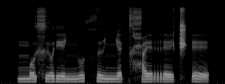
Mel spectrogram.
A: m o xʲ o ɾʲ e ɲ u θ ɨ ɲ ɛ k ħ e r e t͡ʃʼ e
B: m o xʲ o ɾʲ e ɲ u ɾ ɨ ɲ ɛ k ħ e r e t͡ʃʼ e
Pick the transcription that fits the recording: A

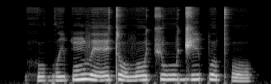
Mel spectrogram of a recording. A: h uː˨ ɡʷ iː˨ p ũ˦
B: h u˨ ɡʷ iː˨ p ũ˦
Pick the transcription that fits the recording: B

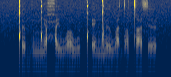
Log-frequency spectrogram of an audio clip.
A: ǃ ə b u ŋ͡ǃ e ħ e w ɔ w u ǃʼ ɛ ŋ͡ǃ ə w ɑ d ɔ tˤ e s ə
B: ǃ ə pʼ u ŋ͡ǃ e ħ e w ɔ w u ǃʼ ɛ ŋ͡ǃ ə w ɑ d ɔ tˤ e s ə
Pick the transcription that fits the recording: A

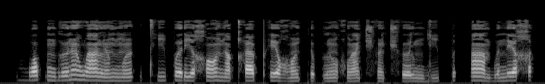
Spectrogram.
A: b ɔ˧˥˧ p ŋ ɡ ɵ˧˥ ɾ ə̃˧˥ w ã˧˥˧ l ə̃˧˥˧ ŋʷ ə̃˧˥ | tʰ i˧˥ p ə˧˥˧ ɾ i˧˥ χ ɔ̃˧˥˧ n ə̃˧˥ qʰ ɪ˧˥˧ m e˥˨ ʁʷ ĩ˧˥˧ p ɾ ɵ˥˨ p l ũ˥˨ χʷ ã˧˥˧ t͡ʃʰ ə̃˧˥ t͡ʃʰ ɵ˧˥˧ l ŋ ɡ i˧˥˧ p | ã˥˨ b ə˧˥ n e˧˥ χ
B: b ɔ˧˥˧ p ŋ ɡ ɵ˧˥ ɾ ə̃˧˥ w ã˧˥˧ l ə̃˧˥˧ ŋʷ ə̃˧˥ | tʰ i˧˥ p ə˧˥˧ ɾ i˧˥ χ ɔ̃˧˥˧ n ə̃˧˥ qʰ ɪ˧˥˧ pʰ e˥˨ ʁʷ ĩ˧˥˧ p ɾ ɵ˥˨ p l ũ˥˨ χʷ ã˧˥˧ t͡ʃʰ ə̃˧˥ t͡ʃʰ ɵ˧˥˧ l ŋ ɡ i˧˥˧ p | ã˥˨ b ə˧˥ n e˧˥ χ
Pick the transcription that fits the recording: B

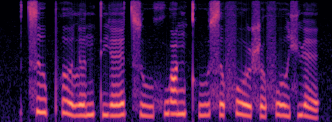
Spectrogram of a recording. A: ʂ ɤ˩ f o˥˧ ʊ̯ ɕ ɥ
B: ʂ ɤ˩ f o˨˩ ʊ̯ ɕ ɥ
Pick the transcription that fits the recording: A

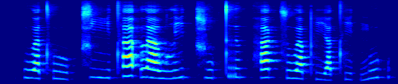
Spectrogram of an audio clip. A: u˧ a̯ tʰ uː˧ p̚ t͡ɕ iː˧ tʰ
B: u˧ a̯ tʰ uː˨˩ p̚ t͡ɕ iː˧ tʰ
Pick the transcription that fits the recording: B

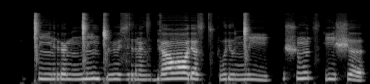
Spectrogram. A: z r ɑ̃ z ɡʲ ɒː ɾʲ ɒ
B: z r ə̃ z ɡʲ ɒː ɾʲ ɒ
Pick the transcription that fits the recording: B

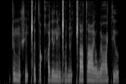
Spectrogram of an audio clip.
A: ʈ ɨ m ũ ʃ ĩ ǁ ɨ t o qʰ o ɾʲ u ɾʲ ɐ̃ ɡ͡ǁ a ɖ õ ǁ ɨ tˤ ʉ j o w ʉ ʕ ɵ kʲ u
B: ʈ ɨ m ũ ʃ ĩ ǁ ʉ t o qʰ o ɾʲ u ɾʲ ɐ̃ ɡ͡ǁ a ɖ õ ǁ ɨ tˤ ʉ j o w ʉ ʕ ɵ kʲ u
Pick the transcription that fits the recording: A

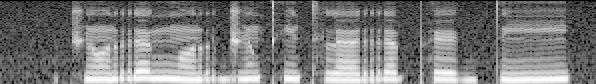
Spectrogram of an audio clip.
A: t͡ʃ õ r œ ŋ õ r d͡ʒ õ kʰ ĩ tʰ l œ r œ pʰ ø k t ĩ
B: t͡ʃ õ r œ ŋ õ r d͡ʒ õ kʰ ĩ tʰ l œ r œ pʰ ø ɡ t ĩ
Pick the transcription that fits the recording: B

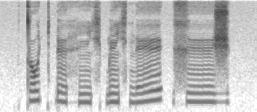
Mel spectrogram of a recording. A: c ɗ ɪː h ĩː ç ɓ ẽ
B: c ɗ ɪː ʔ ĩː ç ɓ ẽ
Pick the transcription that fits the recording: A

